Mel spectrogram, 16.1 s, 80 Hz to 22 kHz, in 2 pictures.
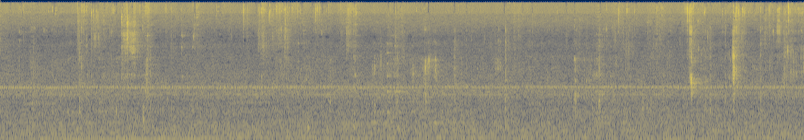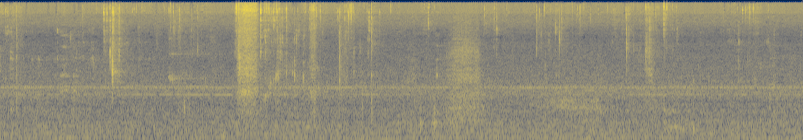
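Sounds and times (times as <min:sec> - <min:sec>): steady low hum: 0:00.0 - 0:16.0
person chewing: 0:03.7 - 0:15.8.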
